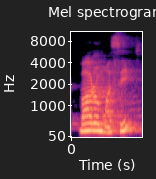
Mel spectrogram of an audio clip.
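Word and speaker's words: baromasi: aomasi barasi perhaps I don't know how to pronounce this Bali word b a r o m a s i barasi Bari correct barasi which is a narrative poem sung mainly by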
